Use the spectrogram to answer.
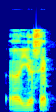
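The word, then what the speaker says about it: Joseph: adalah Bobby Josep ya Bobby Josep tulisannya ya tapi j-nya itu bacanya y ya Bob e Yosep ya ya benar Bobi Yosep kata kabiumas Polda Metro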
